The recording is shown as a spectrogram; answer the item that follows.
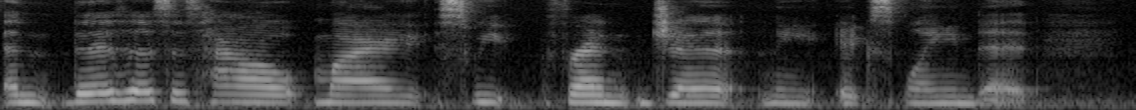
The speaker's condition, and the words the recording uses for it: Stuttering. And so most times my thoughts, when I speak, when I say them out loud, they don't make sense.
